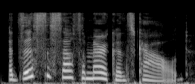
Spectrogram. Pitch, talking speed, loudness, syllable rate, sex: 250 Hz, 185 wpm, -18 LUFS, 5.8 syllables/s, female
